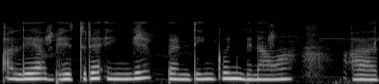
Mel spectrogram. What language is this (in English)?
Santali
